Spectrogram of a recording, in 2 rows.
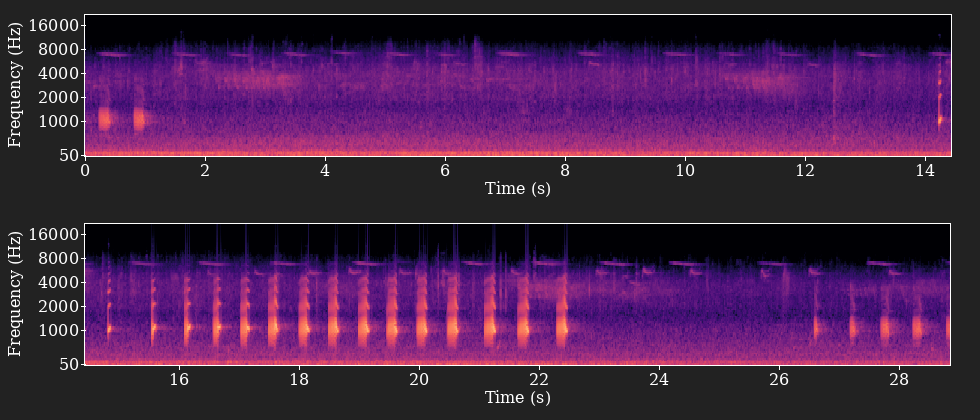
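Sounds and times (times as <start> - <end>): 
common toad Bufo bufo calling: 0.0 - 1.2, 14.2 - 22.6, 26.5 - 28.8.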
